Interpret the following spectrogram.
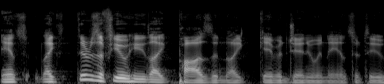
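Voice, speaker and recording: On a very clean recording with a silent background, a man speaks at a moderate pace with a very deep, low pitch. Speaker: podcast host. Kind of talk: casual chat. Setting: in person, Airbnb.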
